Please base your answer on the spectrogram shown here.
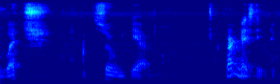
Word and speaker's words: VVitch: No, it's basically the VVitch with TVs, but I think it's going to be pronounced witch.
